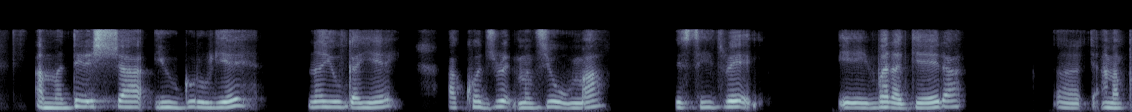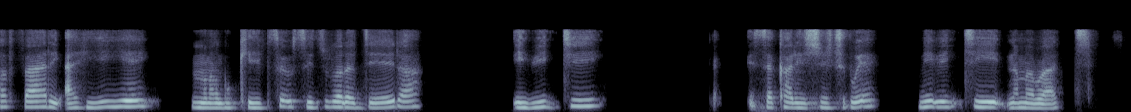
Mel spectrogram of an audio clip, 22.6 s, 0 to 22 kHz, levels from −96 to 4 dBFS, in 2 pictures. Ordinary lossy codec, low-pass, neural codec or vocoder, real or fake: MP3, 64 kbps; 7.2 kHz; codec, 16 kHz in and 24 kHz out, 0.9 kbps, LongCat-Audio-Codec, fine tuned four codebook decoder; fake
